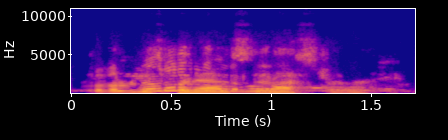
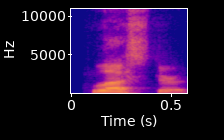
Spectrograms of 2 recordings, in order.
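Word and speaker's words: Leicester: David nice okay fine Lester Lester that's right not Lancaster sorry Lester I knew it was not pronounced the way that it's spelled I've learn well and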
